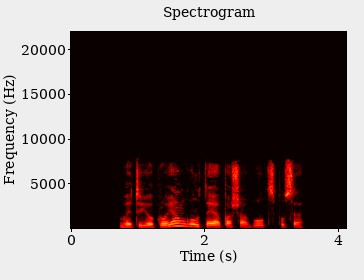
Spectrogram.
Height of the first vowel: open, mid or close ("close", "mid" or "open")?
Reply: open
